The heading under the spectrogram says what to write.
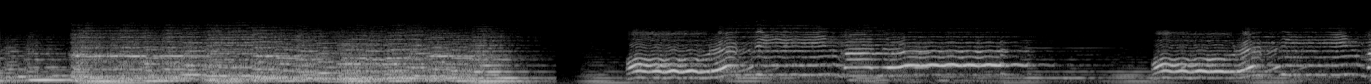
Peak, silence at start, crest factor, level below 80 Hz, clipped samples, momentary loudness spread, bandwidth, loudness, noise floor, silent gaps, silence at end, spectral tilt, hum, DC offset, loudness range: -10 dBFS; 0 s; 12 dB; -42 dBFS; under 0.1%; 16 LU; 7.6 kHz; -23 LUFS; -44 dBFS; none; 0 s; -8 dB/octave; none; under 0.1%; 2 LU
